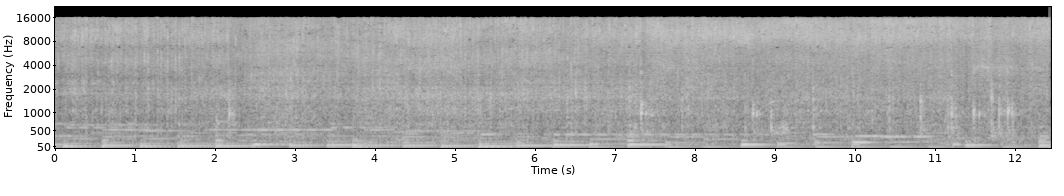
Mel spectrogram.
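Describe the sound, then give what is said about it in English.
Chopped tomatoes, about a loosely packed cup, fry in a pan for an Indian dish and are stirred, giving a steady, dense sizzle with scattered scraping stir sounds throughout. “tomatoes are in the pan. It's about a loosely packed cup.”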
